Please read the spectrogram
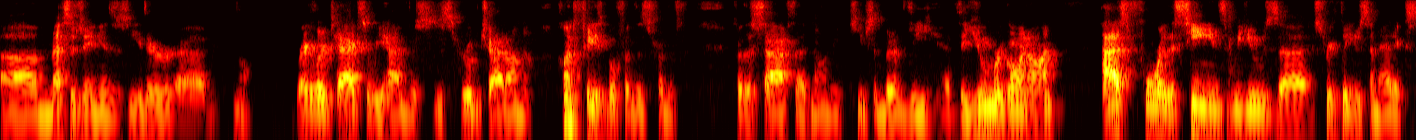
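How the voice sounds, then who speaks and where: On a very clean recording with a silent background, a man speaks with fairly even intonation and big swings in loudness. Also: medium pitch for a man, moderate pace. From Eastern Ontario, Canada, near Quebec. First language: French. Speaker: towing company operator. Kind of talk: interview Q&A.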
